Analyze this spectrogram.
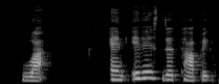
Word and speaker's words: は: This is the ha syllable, but since it is a particle, it is read as wa.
